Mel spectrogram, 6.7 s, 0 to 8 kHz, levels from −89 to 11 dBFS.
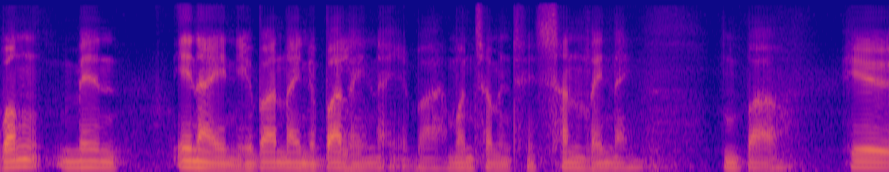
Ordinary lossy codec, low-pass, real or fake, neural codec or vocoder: none; 7.2 kHz; fake; codec, 16 kHz, about 1 kbps, DyCAST, with the encoder's durations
